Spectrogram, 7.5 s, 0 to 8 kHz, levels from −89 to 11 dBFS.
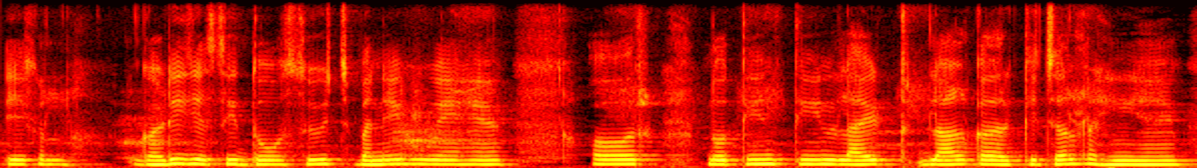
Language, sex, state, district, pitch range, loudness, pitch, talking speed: Hindi, female, Uttar Pradesh, Lalitpur, 195-210 Hz, -13 LUFS, 200 Hz, 150 wpm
